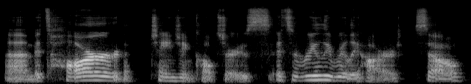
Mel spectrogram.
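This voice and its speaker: A woman's voice: fairly low pitch, steady tone, takes it slowly, gravelly, bright, forceful tone, husky. An American woman in her forties speaking as a podcast guest in casual conversation, earnest and emphatic. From United States. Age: 40s.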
